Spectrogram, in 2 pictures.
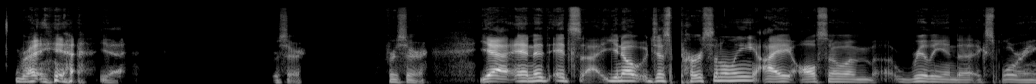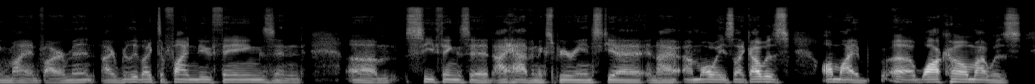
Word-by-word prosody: Right, - - +3
yeah, - - +3
yeah. - - -8 1.5
For - - -13
sure - - -9 0.8
for - - -5
sure, - - -5 0.5
yeah, 140 -3 +9
and, 150 +1 +7
it 165 -1 +4
it's 165 -3 +1 0.2
you 155 - 0
know, 160 -2 +5
just 150 +1 0
personally, 175 +4 +1
I 130 +1 +4
also, 125 0 0
um, 110 -2 -6 0.2
really 130 +1 -2
into 110 -2 -6
exploring 100 -3 -7
my 90 -1 -7
environment. 95 +5 -8
I 100 - -7
really 110 +5 -8
like 115 -1 -5
to - - -10
find 110 -1 -3
new 115 0 -6
things, 110 -1 -6
and, 85 -5 -12 0.4
um, 90 -3 -6
see 115 -2 -2
things 105 -1 -5
that 95 -1 -4
I - - -1
haven't 100 -2 -2
experienced 100 0 -5
yet, 100 -2 -2
and 95 -2 -9
I 95 +1 -3
I'm 105 +1 -5
always 115 -3 -1
like 110 -3 -5
I 125 - +6
was, 125 -5 +2 0.3
on 115 0 +1
my, 110 -3 +1 0.3
uh, 105 - +1
walk 120 0 +7
home, 120 -2 +1
I 110 -1 +1
was, 95 -3 -5
110 Hz, 155 wpm, -24 LUFS, 100-125 Hz, 1.5 s, yeah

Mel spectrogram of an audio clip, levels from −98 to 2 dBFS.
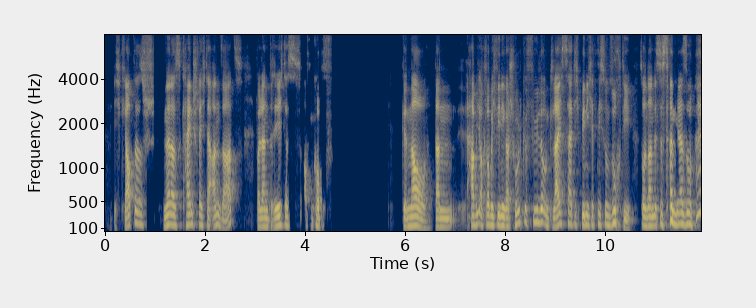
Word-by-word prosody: Ich - - -15
glaube, - - +2
das 160 -4 -4
ist - - -10 0.2
ne, 140 +4 +3
das 150 -1 +3
ist 150 - -16
kein 155 +1 +2
schlechter 145 -3 -3
Ansatz, 135 -3 -2 0.2
weil 125 - -1
dann 125 -1 +3
drehe 130 +4 +2
ich 145 - -6
das 140 -2 -8
auf - - -11
'n - - -14
Kopf. - - -5 1.4
Genau, 125 -5 +3
dann 120 0 0 0.2
habe 145 +1 +2
ich 170 - -1
auch, - - -3
glaube 150 -2 +1
ich, 140 - -7
weniger 140 -3 +2
Schuldgefühle 190 +7 -2
und 135 -6 -5
gleichzeitig 155 +3 +3
bin 150 - +1
ich 145 -2 -2
jetzt 145 +1 -8
nicht 155 -1 -6
so 155 - -2
'n - - -2
Suchti, 135 - -2
sondern 135 0 +2
es 135 +3 -3
ist 155 +4 -2
dann 210 -4 +8
mehr 165 +1 +2
so, 160 0 -2
145 Hz, 210 wpm, -24 LUFS, 130-160 Hz, 1.4 s, dann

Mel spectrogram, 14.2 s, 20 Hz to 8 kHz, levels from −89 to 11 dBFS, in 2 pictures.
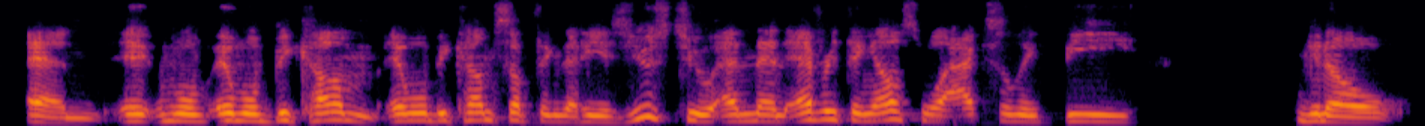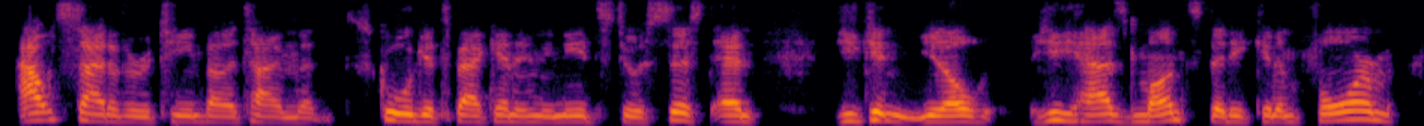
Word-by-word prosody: and 115 -6 +1
it 160 -1 0
will 160 -1 +3
it 170 - +6
will 165 -1 +5
become 175 - +1
it - - +1
will 170 +1 +3
become 180 +2 -1
something 175 -5 -2
that 135 -1 -2
he 145 -1 +1
is 135 +2 -9
used 245 +2 -2
to, 165 -4 +3
and 155 +3 0
then 150 -2 +1
everything 185 -1 +1
else 190 +2 +1
will 155 -2 -1
actually 150 0 -2
be, 305 -2 -1 0.8
you 165 0 +1
know, 125 -6 +3 0.3
outside 175 -3 +3
of 145 - -6
the 140 - -6
routine 140 +2 -6
by 140 -1 -3
the 130 - -4
time 130 -2 -4
that 120 -2 -9
school 175 -4 +2
gets 150 -1 -2
back 140 +1 0
in 150 -1 -1
and 140 -1 -4
he 130 - -5
needs 140 -1 -4
to 135 -3 -3
assist, 175 +6 -1
and 145 -1 +3 0.4
he 160 +1 -4
can, 285 - +2
you 145 - +2
know 140 0 +4 0.2
he 180 -1 -1
has 155 -2 +1
months 155 +5 +1
that - - 0
he 140 - -4
can 145 -2 -2
inform 170 +5 +1
155 Hz, 225 wpm, -23 LUFS, 140-175 Hz, 0.8 s, it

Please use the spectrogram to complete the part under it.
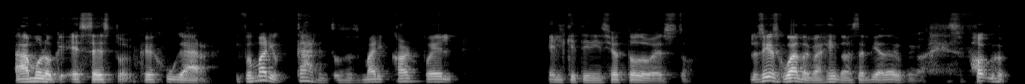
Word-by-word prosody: Amo 130 +3 +7
lo 140 - +6
que - - -7
es 120 0 0
esto, 115 0 +2
qué 115 - 0
es 115 - -4
jugar. 110 -3 -2 0.2
Y - - -20
fue - - -2
Mario - - +3
Kart, - - -2
entonces. 95 +1 -15
Mario 125 +2 -2
Kart 140 0 -1
fue 125 0 +1
el 120 -2 -6 0.9
el 110 -1 -6
que 105 -1 -6
te 105 - -7
inició 100 +3 -4
todo 100 -5 +1
esto. 90 0 -10 0.5
Lo 115 - -6
sigues 165 +4 +4
jugando, 150 +4 +7
me - - -3
imagino, 125 0 -4
hasta 100 +1 -7
el 105 - -10
día 115 0 -2
de 115 - -2
hoy, 110 -3 -3
me 95 - -17
imagi 85 - -16 0.2
supongo. - - -3
110 Hz, 210 wpm, -23 LUFS, 100-125 Hz, 0.9 s, Amo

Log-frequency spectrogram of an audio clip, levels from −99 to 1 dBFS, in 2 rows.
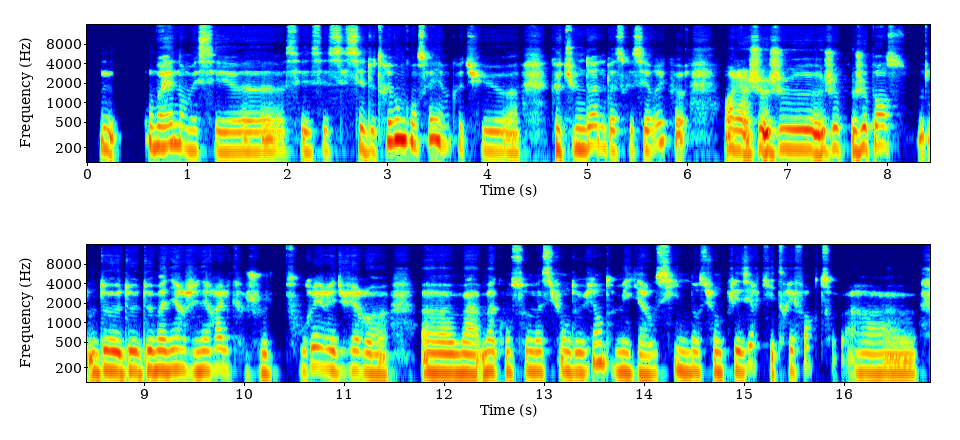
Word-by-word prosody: Mmh. - - 0 0.3
Ouais, 215 0 +3
non 230 -2 -1
mais 185 -1 -6
c'est, 175 0 -1
heu, 175 - -2
c'est 175 - -5
c'est 180 +2 -9
c'est 170 -1 -2
c'est 200 - +1
de 180 - -3
très 245 +8 +2
bons 270 0 +12
conseils, 265 +2 +3
hein, 225 - -12
que - - -8
tu, 185 - -1
heu, 175 -1 -4 0.3
que 200 - 0
tu 195 +2 +1
me 195 - +2
donnes. 215 0 -2
Parce 185 -1 -4
que 185 - -11
c'est 185 0 0
vrai 230 +6 -4
que, 255 0 -4 0.4
voilà, 185 -2 +3
je 165 - +9
je 190 -2 +5
je 200 +4 -1
je 180 +3 +3
pense 220 +1 -4
de 190 - +3
de 180 +2 +2
de 180 +2 +1
manière 185 +1 +1
générale 185 +2 -1
que - - -17
je 160 +1 -4 0.3
pourrais 205 +3 -2
réduire, 180 -1 -1
heu 160 -2 -2 0.4
heu, 165 -1 +3
ma 165 -1 +2
ma 175 +3 0
consommation 175 +1 -3
de 170 -1 -2
viande, 235 +8 -2
mais 175 -1 -2
il 165 - -5
y 160 - +1
a 155 - -1
aussi 160 +6 -1
une 175 -2 -1
notion 175 0 -3
de 170 - -2
plaisir 180 +5 -2
qui 225 - -7
est - - -17
très 185 - -6
forte, 210 +6 -7 0.2
heu 160 - -3
180 Hz, 225 wpm, -23 LUFS, 170-200 Hz, 0.4 s, bons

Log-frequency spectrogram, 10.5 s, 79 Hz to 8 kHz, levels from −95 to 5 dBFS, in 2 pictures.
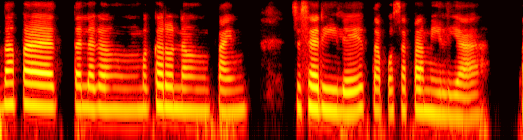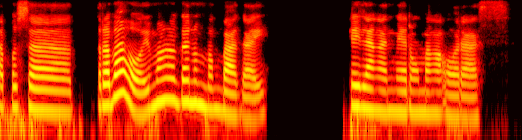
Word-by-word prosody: dapat 255 -2 +6 0.2
talagang 225 -1 -1 0.2
magkaroon 230 0 0
ng 215 0 -3 0.2
time, 210 +1 -4 0.4
sa 230 - -8 0.2
sarili 210 -2 -1
tapos 205 -1 -6
sa 210 - -6
pamilya, 185 -4 -3 0.4
tapos 230 +1 -5
sa 205 -2 +2 0.2
trabaho, 250 - +5
'yong 210 +8 -3
mga 290 -1 +2
gano'ng 270 -2 0
bang 220 0 -5
bagay, 175 -5 0 0.9
kailangan 215 -4 +1
merong 200 0 -3
mga 195 0 -2
oras. 170 -1 -5
215 Hz, 125 wpm, -24 LUFS, 195-235 Hz, 0.9 s, dapat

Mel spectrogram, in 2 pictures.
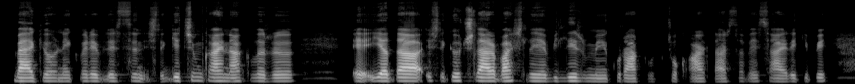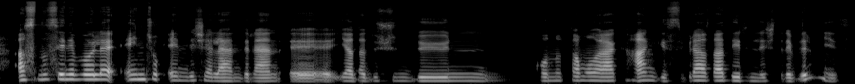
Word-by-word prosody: belki 155 -1 +6
örnek 150 0 -7
verebilirsin, 155 0 -4
işte, 135 - -12
geçim 170 +2 -2
kaynakları, 155 -1 +2 0.6
eee, - - +1
ya 160 -1 +6
da, 160 -1 +11
işte, 170 -1 -9
göçler 160 -2 +5
başlayabilir 160 -1 0
mi, 145 -1 -6
kuraklık 140 -4 -4
çok - - -15
artarsa 140 +1 -5
vs. 145 0 -12 0.3
gibi. 155 0 -8 0.5
Aslında 220 +3 0
seni 235 -1 +1
böyle 230 0 +3 0.2
en 230 +3 -2
çok 235 0 -9
endişelendiren, 160 -5 -4
eee, 75 0 -3
ya 160 -1 -4
da 165 0 -8
düşündüğün 165 0 -7 0.5
konu 175 +1 -11
tam 185 -1 -6
olarak 175 -1 -1
hangisi? 180 -4 -3
Biraz 185 0 -2
daha 180 0 0
derinleştirebilir 165 +2 -7
miyiz? 295 -4 -16
160 Hz, 125 wpm, -25 LUFS, 155-175 Hz, 0.6 s, da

